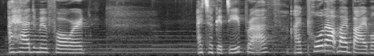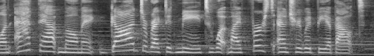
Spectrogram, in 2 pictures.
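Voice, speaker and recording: A woman teaching a Bible study, speaking in an earnest, personal way with touches of light humor. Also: medium pitch.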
